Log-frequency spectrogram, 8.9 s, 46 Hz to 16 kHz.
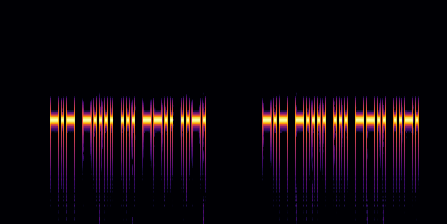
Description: Morse code, heard as a keyed tone, about 22 wpm, 700 Hz. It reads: K6SZF K6SZF
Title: USA Call Signs - 5 Characters - Repeated 3x - 22wpm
